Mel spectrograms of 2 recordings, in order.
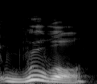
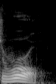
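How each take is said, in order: First: Rural is said in a fancy, refined way. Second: Rural is said in a folksy Midwestern way. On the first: The speaker is a pretentious outsider. The speaker calls it wrong. "If you're like fancy pants, you say rural" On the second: The speaker is from the country. The speaker calls it right. "if you live where I live, it's rural"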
